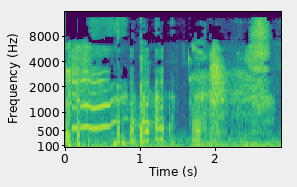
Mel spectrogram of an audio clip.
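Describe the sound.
A man off-mic gives a strained, groaning voice that turns into a few harsh coughs and throat clearing, fairly loud, in rough bursts over a couple of seconds.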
